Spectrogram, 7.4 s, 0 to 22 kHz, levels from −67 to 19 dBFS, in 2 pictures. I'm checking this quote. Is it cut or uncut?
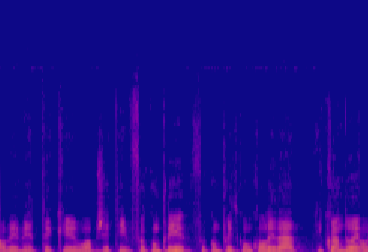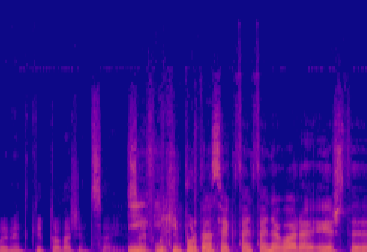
cut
